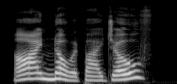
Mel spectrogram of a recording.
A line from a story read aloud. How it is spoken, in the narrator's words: cried Henderson in quick contriteness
